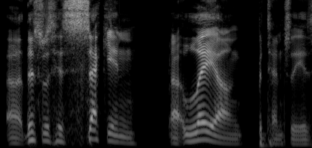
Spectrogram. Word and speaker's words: Leong: Uh this was his second Leong potentially is how his last name is pronounced.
